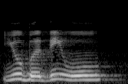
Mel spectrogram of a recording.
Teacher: ப சுக்குனுக்கு கல்கலா கொடுக்கணும்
